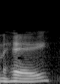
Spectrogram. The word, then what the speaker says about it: Hoeh: John Hay, and the way you spell that last name, it's kind of unusual. It's H-O-E-H. – Oh. – Yeah, H-O-E-H. – Okay. – John Hay. Yeah, I know. It doesn't even remotely sound like it looks.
